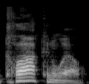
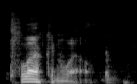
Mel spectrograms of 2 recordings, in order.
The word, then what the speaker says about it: Clerkenwell: while and London in Clark andwell but she she pronounces Clark andwell clerkenwell uh I know Clarken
